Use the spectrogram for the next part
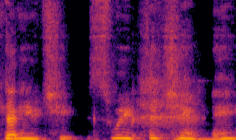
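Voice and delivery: clumsy put-on British accent, pitched high, loud. Told by his partner to sound more British, the husband tries again, bad Mary Poppins-style British accent. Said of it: "More Mary Poppins, less Crocodile Dundee".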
